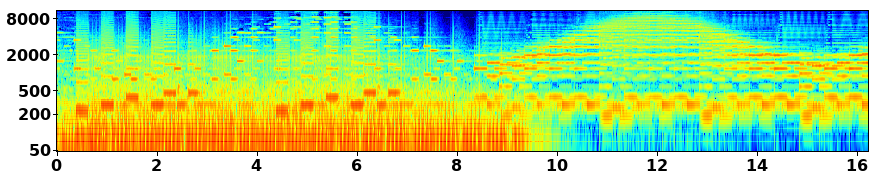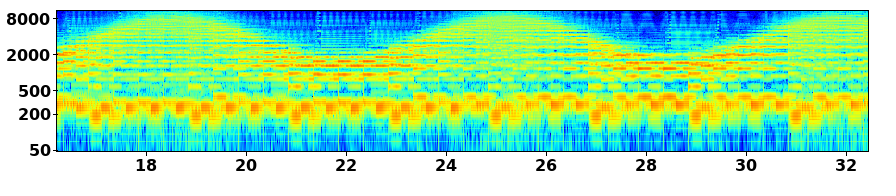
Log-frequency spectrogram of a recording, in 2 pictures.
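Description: Electronic drum and bass track made with software synthesizers: a driving beat with heavy bass for about the first nine seconds, then the drums and bass drop out, leaving a repeating synthesizer pattern whose filter sweeps slowly open and closed about every six seconds.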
